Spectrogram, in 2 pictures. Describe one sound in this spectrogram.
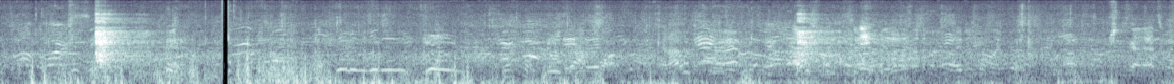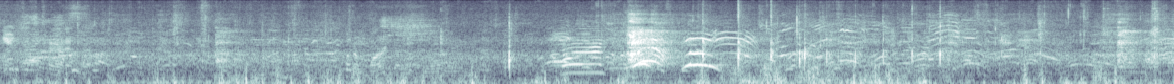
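Young players and adults shout and call out across an open field.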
